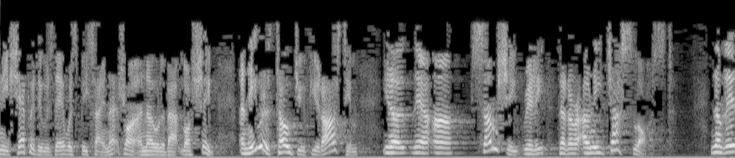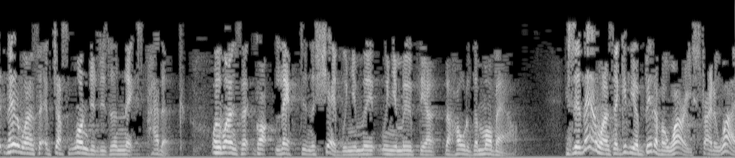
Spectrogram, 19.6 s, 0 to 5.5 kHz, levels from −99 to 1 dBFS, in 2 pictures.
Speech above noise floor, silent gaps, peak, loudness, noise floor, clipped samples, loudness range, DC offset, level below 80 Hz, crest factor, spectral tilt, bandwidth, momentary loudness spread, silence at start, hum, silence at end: 35 dB; none; 0 dBFS; -18 LUFS; -53 dBFS; under 0.1%; 3 LU; 1%; -56 dBFS; 18 dB; -7.5 dB/octave; 5 kHz; 10 LU; 0 s; none; 0 s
